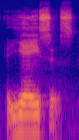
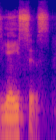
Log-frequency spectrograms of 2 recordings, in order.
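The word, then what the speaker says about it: Ἰησοῦς: Jesus. You have that E, A, then sus, and you have to pronounce it really fast as Jesus.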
